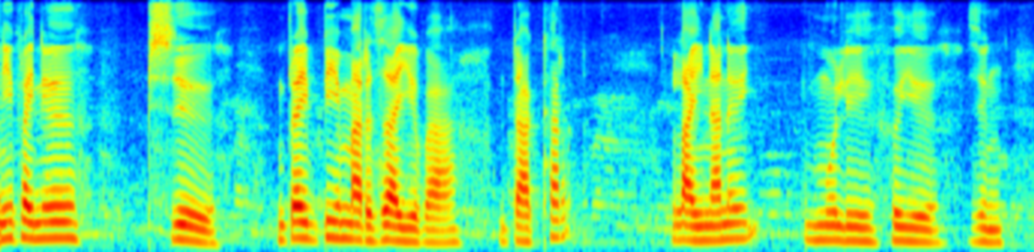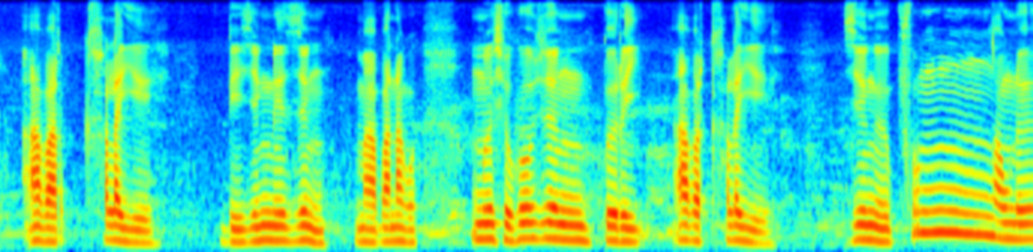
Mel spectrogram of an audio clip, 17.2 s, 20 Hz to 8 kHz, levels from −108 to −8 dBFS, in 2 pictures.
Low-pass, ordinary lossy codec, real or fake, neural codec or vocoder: none; none; real; none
